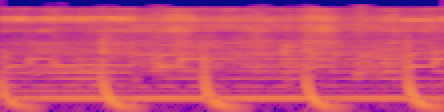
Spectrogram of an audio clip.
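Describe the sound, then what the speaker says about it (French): A thin drill cutting through the lock cylinders of a padlock, a harsh, continuous metallic grinding with a strong high whine and a rhythmic rasping stroke about every half second, close and loud with no talking. "Prenez alors une perceuse fine et commencez à scier les cylindres."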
